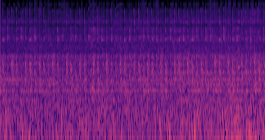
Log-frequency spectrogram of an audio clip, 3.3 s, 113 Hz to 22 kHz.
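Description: A 3630 farm tractor's engine runs with a steady, close, low throbbing idle and a slight knocking vibration, alone without talk.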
